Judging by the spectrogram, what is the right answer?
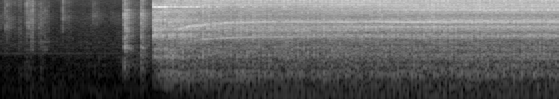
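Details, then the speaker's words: Coil winder motor on foot-pedal speed control with a dimmer switch in line, now at rated speed and full voltage: steady, even high whine with no low hum; the hum at reduced voltage meant the motor was underpowered and laboring. Normal running at rated speed. "now it's at raid speed and R voltage and obviously you don't get that hum that hum will uh that it means that the motor is not getting enough voltage and it's laboring"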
